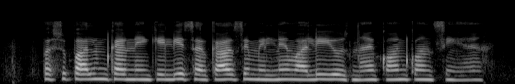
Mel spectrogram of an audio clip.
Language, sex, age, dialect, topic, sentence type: Hindi, female, 41-45, Kanauji Braj Bhasha, agriculture, question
